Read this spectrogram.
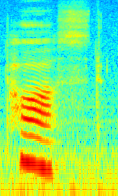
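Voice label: "tossed", US English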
